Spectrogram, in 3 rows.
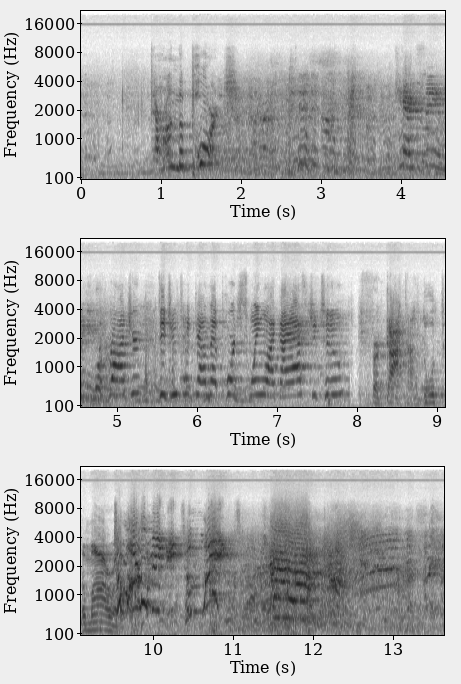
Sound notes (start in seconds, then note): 9.5 yells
